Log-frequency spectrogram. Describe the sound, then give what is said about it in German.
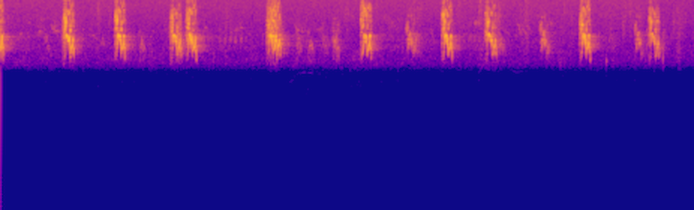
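A house sparrow gives a monotone, simple series of short, bright chirps, about a dozen of them at uneven spacing, some in quick pairs, with nothing else heard between them. “Was ihr hier gehört habt, das ist natürlich der Spatz. Oder man kann auch auf schlau sagen, Haussperling.”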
